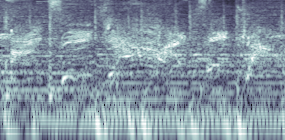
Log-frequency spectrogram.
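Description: Live band playing an energetic gospel song, with a steady drum beat and heavy bass running throughout.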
